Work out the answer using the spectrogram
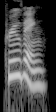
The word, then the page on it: proving: British English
